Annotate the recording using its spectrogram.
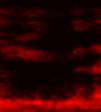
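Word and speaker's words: uvula: यूव्यूला, कोई कोई लोग इसे व्यूला भी प्रोनाउंस करते हैं, कहीं कहीं यू साइलेंट होता है, मगर मैं इसे यूव्यूला बोलता हूँ।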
